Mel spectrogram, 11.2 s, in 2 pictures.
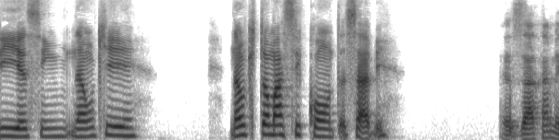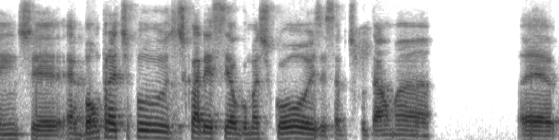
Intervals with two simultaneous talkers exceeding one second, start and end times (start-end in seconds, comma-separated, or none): none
